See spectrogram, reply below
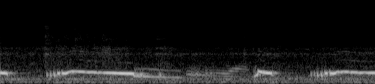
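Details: Albino barbary dove, kept as a frequent caller through morning, noon and night, utters a long steady coo that drops lower, a short curled note, then begins another drawn-out coo, indoors with little other sound.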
